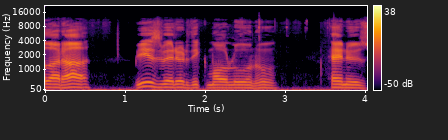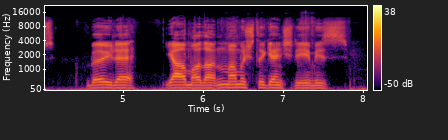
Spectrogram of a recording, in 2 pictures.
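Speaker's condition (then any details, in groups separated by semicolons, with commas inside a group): No condition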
